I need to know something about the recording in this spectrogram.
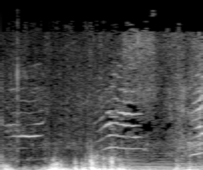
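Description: Domestic cat meowing twice: a falling meow about a second in and a rising one near the end.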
